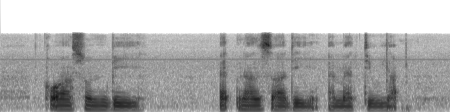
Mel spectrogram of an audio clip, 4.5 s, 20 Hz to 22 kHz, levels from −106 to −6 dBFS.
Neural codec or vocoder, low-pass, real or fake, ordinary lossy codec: none; 7.2 kHz; real; none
